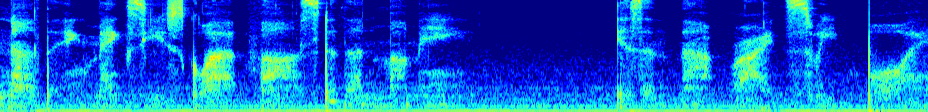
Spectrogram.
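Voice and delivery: very soft intimate whisper; mummy voice whisper. Acted. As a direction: whisper close in the ear. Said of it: "when I use my mummy voice".

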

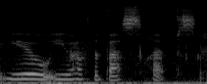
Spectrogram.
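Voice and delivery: slow intimate whisper. Real, not acted. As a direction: whisper it slowly and close. Intimate compliment.

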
